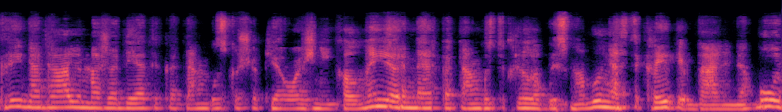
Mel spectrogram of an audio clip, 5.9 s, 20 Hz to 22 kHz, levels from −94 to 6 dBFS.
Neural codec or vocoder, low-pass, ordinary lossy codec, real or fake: codec, 32 kHz, 1.9 kbps, SNAC; 14.4 kHz; AAC, 48 kbps; fake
